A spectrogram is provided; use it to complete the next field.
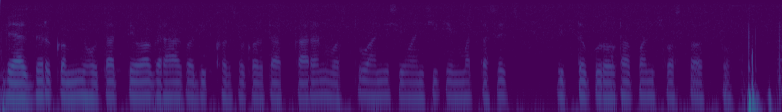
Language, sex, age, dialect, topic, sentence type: Marathi, male, 25-30, Standard Marathi, banking, statement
